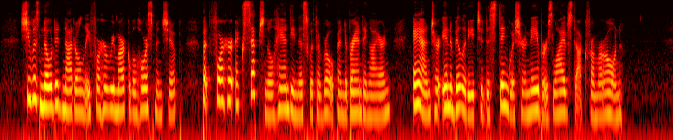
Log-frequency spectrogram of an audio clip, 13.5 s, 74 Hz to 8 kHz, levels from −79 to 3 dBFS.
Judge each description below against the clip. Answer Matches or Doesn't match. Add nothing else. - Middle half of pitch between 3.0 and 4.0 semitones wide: Matches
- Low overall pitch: Doesn't match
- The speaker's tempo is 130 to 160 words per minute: Matches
